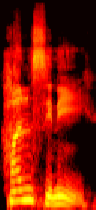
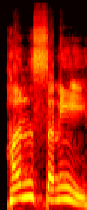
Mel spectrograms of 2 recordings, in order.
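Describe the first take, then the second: First: हंसिनी said very slowly, han-si-ni with a short इ; correct form, slow. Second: हंसनी said slowly, hans-ni with no इ; wrong form, slow. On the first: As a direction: draw out हंसिनी syllable by syllable. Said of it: "हंसिनी शब्द रहेगा". (हंसिनी बहुत धीरे, सही रूप) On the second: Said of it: "हंसनी नहीं होता है". (हंसनी धीरे, गलत रूप) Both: Shown as a demonstration.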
